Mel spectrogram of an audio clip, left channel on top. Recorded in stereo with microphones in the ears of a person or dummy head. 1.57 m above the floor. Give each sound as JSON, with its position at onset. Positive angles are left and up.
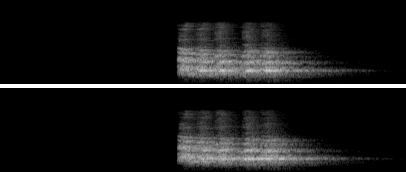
{"t": 1.8, "sound": "a dog barking", "side_deg": 25, "distance_m": 2.5}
